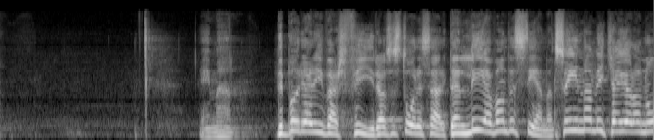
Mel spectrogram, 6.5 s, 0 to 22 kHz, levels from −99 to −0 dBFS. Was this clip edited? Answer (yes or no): yes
